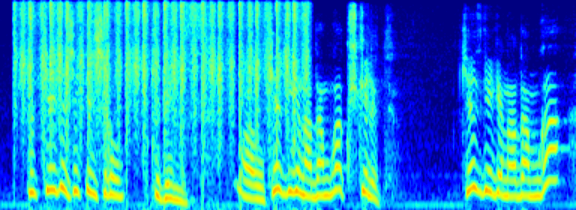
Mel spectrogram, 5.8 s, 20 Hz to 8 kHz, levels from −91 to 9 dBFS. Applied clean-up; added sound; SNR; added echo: none; Rattle (instrument); 4 dB; none.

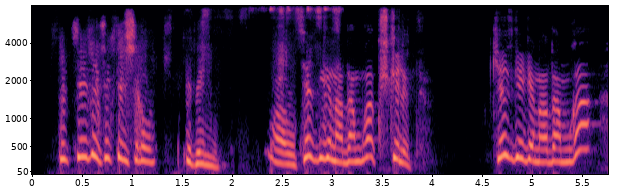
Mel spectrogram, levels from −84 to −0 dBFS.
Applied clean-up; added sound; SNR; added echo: neural mask model Resemble Enhance denoiser.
